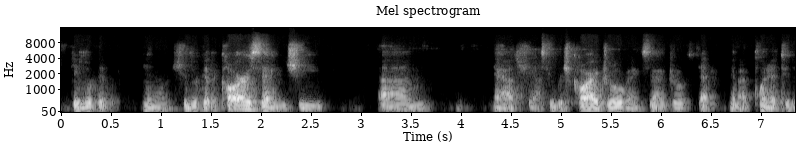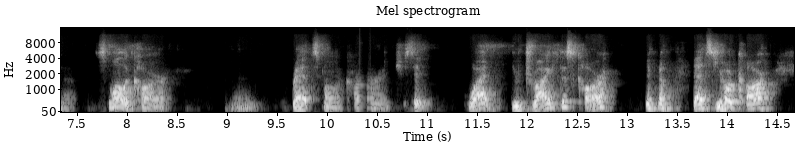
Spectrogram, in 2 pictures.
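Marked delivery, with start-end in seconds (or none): 11.3-14.4 mocking, incredulous tone, pitched up. Retelling her reaction to the smaller red car: imitating a mocking tone. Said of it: "that sort of mocking tone".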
